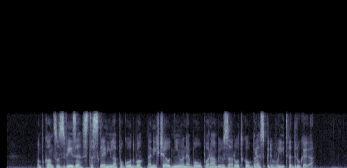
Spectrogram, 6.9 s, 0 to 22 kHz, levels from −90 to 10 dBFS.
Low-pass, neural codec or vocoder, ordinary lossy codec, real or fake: 7.2 kHz; none; none; real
